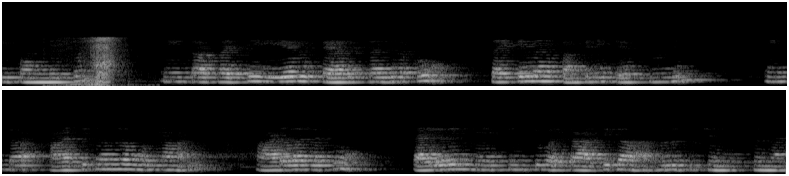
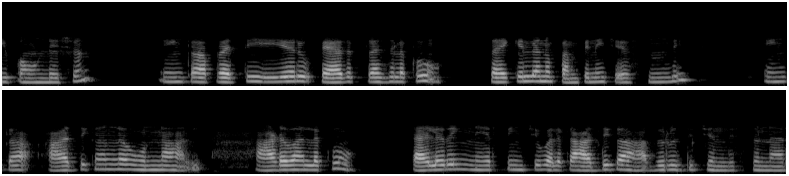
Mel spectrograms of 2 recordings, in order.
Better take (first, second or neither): second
